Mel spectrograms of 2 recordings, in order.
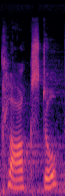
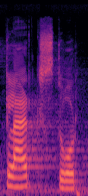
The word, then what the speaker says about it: Klerksdorp: I don't call it Clarksdorp, it's Gladksdorp means, huh? So, uh, just getting this announce, pronunciation correct, the first time I've been to Klerksdorp,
